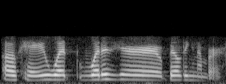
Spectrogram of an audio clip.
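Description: Polite office receptionist, a woman, on a thin phone line, even middle pitch. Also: normal speed, no echo. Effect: heard over the phone.

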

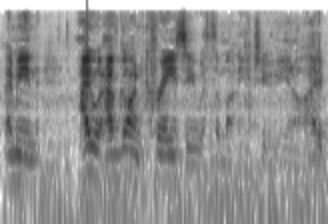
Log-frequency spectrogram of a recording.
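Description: A man's voice: mid-range voice, fairly quick, crowd noise, natural voice, poor audio. A man playing a creepy, unhinged rich young man who rambles and stammers through filler words in a prank-call comedy bit. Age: 20s.

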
